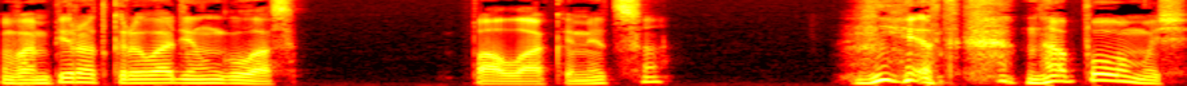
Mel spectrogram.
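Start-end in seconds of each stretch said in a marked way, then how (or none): 4.3-5.9 high, laughing delivery, bursting into laughter. The grasshopper answers the pale vampire's question, bursting out laughing. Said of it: "расхохотался кузнечик".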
